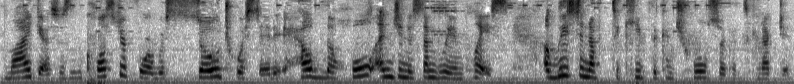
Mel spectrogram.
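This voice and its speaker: Woman playing analytical young space colonist, slightly high mellow voice, matter of fact, radio play, faint music. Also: normal speed, lightly acted, poor audio. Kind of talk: science fiction radio play acting.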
